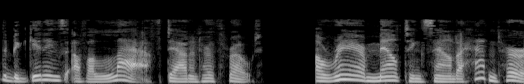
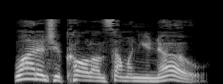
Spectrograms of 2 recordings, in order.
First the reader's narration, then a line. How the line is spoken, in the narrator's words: she said in a scalding tone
